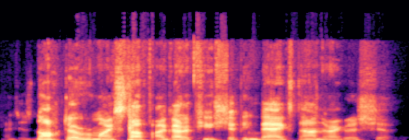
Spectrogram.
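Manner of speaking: ordinary delivery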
